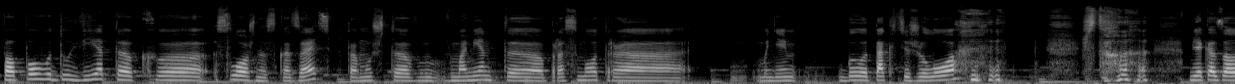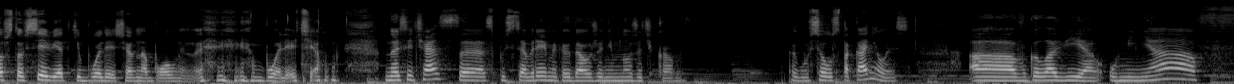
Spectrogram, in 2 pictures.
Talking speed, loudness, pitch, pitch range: 100 wpm, -28 LUFS, 175 Hz, 165-195 Hz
